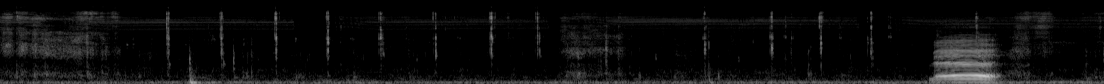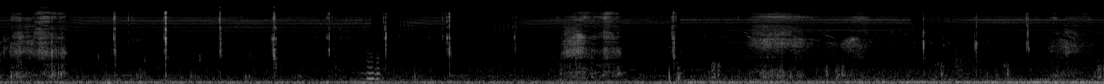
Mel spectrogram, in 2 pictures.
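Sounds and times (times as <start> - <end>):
chewing and crunching clicks: 0.0 - 22.0
insects chirping: 0.0 - 22.0
cow mooing: 9.3 - 10.1.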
